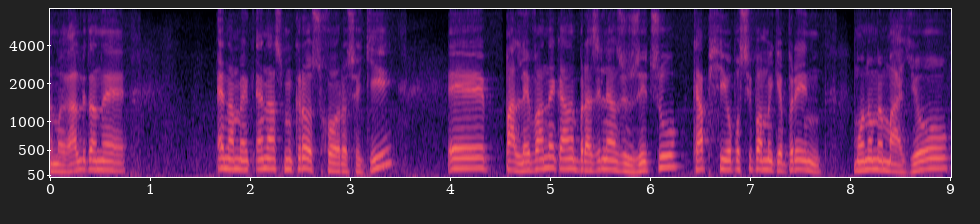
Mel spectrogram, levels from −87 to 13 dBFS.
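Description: At 0.90 s, right after "μεγάλο ήταν", the room background drops out until 1.66 s, before "ένας μικρός χώρος εκεί". In its place is comfort noise in place of the background: a steady, featureless hiss about 4 dB quieter. It happens again from 3.56 to 3.98 s, after "ένας μικρός χώρος εκεί", about 3 dB down. Then from 7.86 to 8.04 s, after "όπω είπαμε και πριν", about 2 dB down. The likely cause is discontinuous transmission. The sender went quiet and the receiver synthesised the noise.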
